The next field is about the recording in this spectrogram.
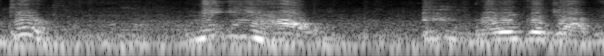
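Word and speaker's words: Niʻihau: Oh, beautiful pronunciation, too. Ni'ihau. Very good job. Ni'ihau.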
